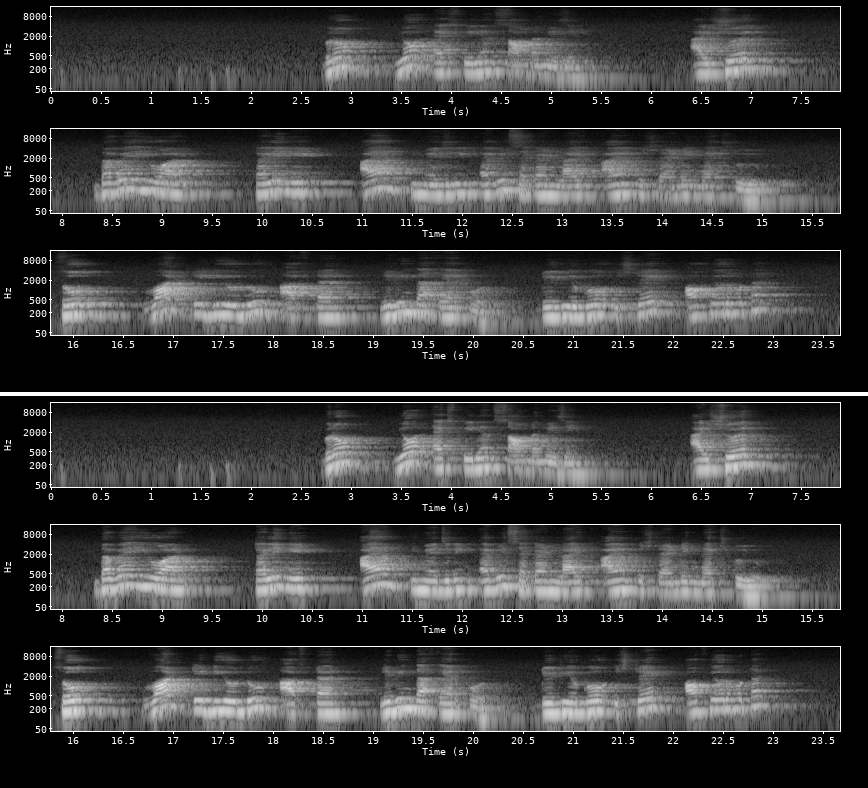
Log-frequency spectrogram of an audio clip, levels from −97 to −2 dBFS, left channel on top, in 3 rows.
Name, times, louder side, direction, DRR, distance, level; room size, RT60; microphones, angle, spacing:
voice 1, 2.7-3.1 3.4-5.4 6.4-7.1 8.3-9.4 9.9-10.5 11.0-15.0 15.9-16.3 16.7-18.7 19.1-20.2 20.7-23.0, right 4 dB, 75° right, 4 dB, 0.5 m, -31 dB
8.9 x 4.7 x 5.8 m, 1.2 s
head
